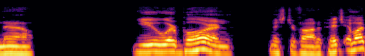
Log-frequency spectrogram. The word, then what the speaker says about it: Vodopich: Potter pitch am i pronouncing that right yes you are is about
